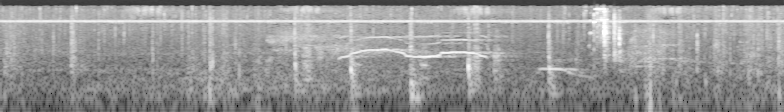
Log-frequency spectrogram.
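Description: A campfire crackles nearby.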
